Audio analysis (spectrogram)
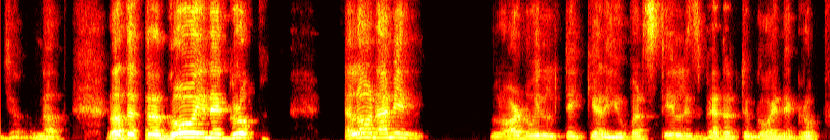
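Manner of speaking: usual speaking voice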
